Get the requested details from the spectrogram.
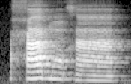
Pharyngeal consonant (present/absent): present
